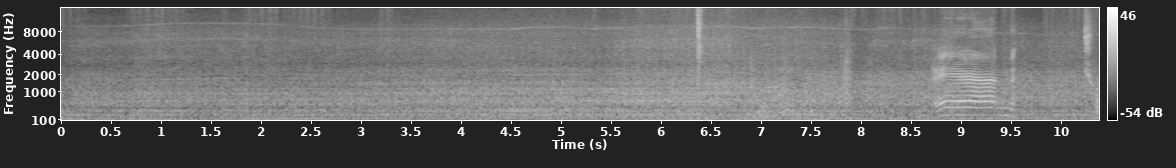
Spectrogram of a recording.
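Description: City traffic rolls steadily past a truck cab on a snowy winter road in northeast Ohio, with a continuous engine rumble, a few sharp clicks and a brief rising whine near the end.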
